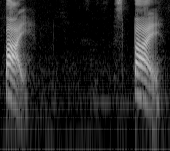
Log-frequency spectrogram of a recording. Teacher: and that different lies in V the p is in spy has a very short vot you don't feel that puff of air coming out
